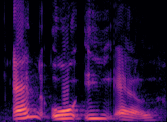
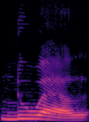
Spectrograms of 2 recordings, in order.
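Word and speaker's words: Noël: So it will be like Noel and not Noel. Two vowels are coming together. We are putting exotema over here to tell that these two are to be pronounced separately.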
